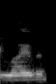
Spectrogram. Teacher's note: notice the accents on the first syllable here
